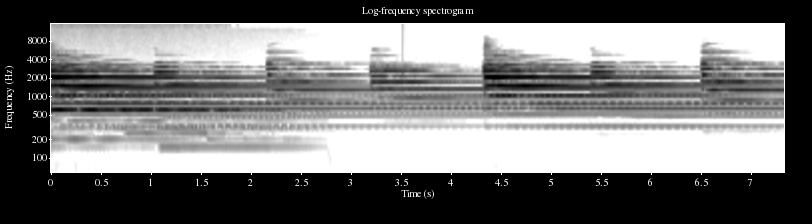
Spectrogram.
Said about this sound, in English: For many churches, the bells calling the faithful to services or weddings or funerals is just a recording.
